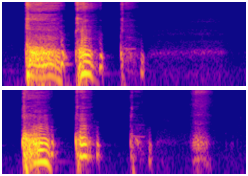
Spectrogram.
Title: more barking cough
